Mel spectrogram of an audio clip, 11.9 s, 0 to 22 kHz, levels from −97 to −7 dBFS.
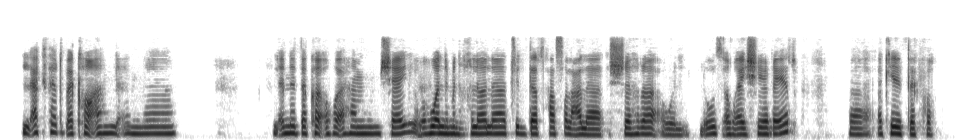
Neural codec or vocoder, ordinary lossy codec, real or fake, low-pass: none; none; real; 7.2 kHz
